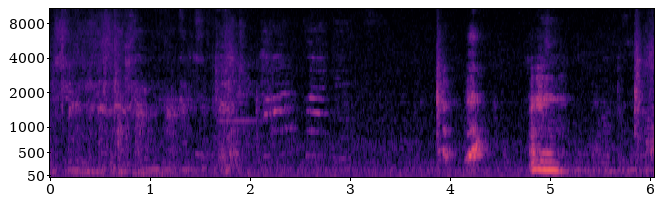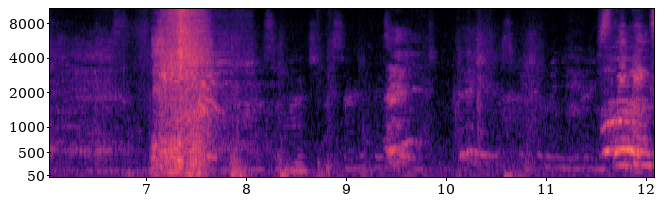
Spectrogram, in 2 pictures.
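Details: Sleeping person gives a single loud, sharp sneeze amid quiet room noise and soft background voices.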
